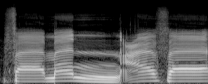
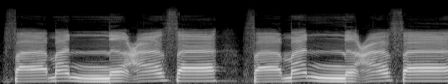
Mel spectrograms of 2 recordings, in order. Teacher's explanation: bunyi n-nya tidak ada bunyi ujung vokal e.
